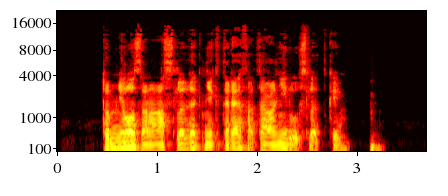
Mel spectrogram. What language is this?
Czech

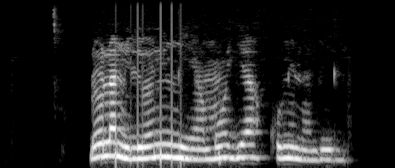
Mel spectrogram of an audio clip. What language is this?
Swahili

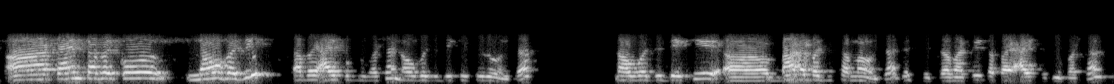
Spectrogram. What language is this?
Nepali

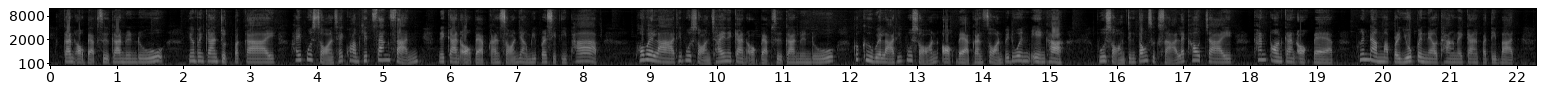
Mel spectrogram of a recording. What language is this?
Thai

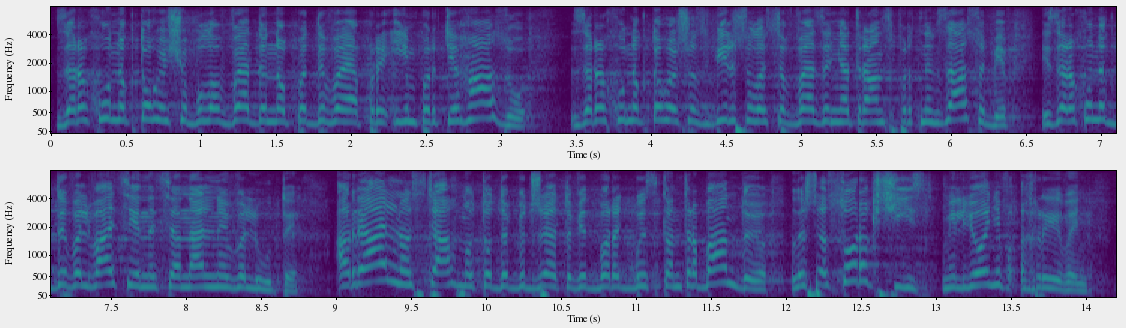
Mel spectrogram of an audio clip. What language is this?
Ukrainian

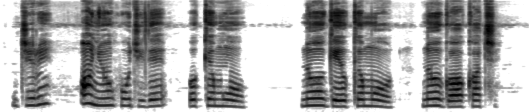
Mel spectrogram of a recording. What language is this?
Igbo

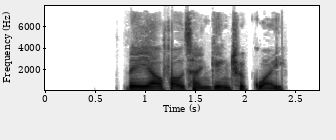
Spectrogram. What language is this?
Cantonese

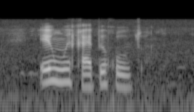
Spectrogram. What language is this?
Tswana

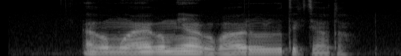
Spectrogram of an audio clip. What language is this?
Kalenjin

